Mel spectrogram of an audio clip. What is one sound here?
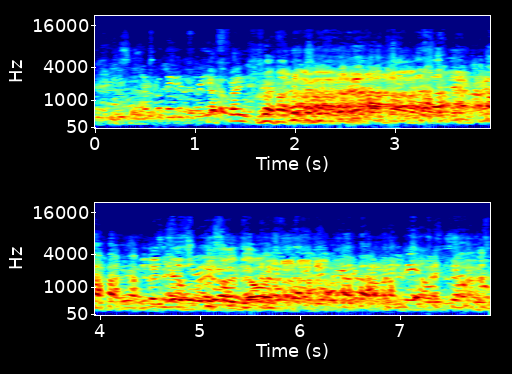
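A man talks and laughs cheerfully close by.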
